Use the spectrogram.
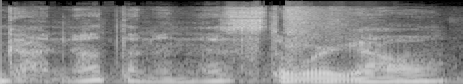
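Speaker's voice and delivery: frustrated whisper in the aisle; hushed grumble to viewers. Real, not acted. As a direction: complain under your breath. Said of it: "whispering in store".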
